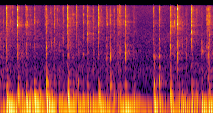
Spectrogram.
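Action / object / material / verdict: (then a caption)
tap / plastic computer keyboard / plastic / none. Fingertips with long nails tap the number-pad keys and the lower edge of a white plastic Logitech full-size keyboard. The result is a quick, steady run of short, dry plastic clicks with a deep, thumpy body, broken by a brief lull just before the three-second mark.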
